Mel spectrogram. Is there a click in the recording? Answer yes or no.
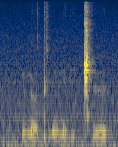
yes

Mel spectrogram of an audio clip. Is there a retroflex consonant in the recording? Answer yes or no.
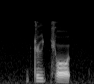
yes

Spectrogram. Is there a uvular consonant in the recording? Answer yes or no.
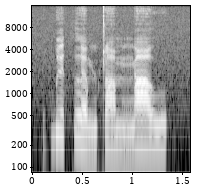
no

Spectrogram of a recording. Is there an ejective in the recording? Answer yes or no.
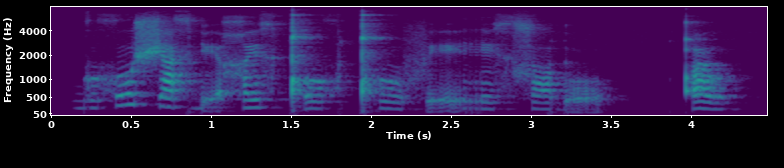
yes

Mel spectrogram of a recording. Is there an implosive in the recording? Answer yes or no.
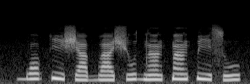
no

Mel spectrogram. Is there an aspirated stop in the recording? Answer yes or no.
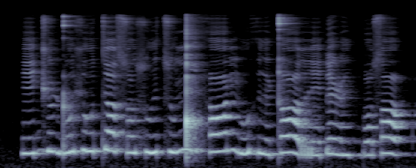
no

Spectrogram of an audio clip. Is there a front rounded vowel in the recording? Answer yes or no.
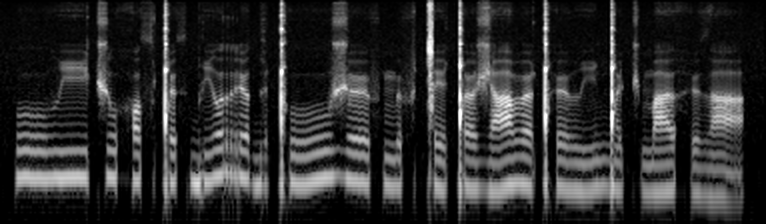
yes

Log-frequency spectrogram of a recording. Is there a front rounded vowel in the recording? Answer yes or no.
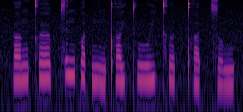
yes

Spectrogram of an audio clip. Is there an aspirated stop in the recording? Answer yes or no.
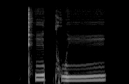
yes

